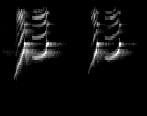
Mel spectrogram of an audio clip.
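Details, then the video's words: Pet parrot, called tota or mitthu, giving two loud rising whistled phrases about a second and a half apart. Each phrase swoops upward and then holds a clear, rich tone, set against otherwise quiet surroundings. "Mitthu Mitthu Mitthu / Mithu Mithu Mithu / Tota Tota"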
